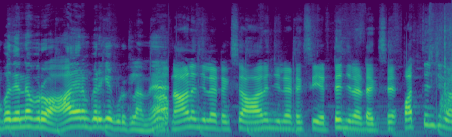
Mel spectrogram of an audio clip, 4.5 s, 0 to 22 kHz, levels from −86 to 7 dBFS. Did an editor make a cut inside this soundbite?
yes; 1 cut; at 1.7 s

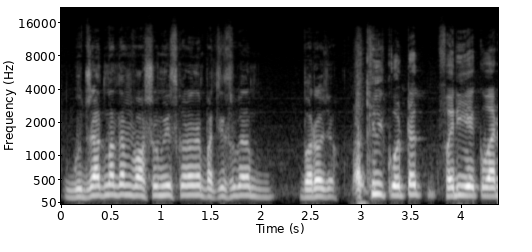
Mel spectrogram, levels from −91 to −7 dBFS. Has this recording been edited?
yes; 1 cut; at 2.8 s

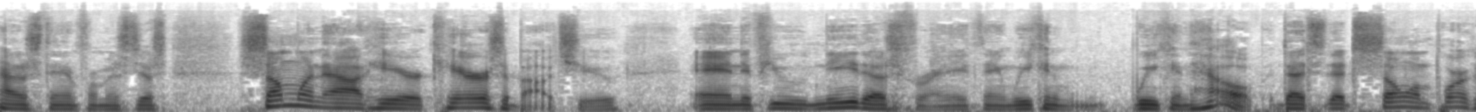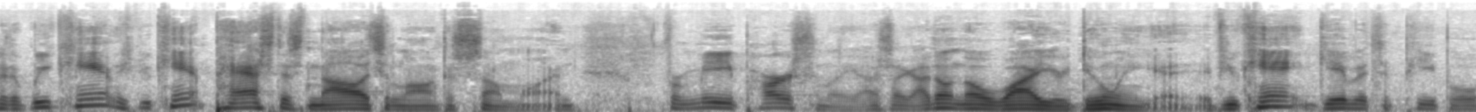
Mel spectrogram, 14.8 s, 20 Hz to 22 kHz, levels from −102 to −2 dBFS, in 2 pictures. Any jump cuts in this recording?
yes; 1 cut; at 10.7 s

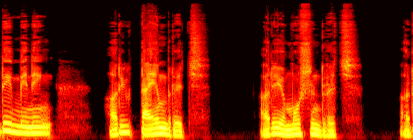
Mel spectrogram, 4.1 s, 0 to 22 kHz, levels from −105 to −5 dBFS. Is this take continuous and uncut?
yes; 0 cuts

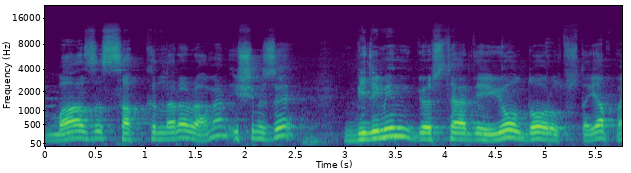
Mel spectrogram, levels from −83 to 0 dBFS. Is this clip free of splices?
yes; 0 cuts

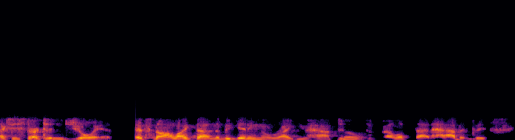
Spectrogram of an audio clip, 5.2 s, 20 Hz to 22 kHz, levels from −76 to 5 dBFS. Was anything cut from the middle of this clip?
yes; 1 cut; at 1.3 s

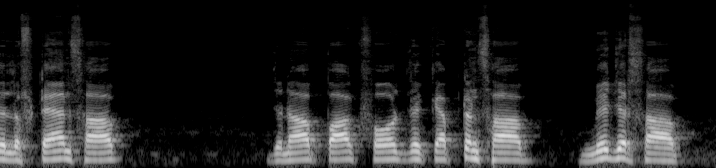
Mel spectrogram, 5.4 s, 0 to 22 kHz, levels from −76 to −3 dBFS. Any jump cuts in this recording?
no; 0 cuts

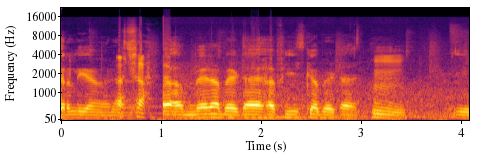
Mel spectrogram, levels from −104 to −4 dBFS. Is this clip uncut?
no; 1 cut; at 1.0 s

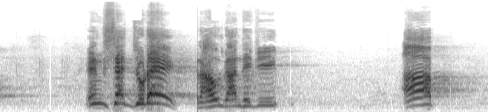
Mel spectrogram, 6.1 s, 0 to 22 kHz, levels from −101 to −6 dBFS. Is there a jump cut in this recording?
yes; 1 cut; at 2.3 s

